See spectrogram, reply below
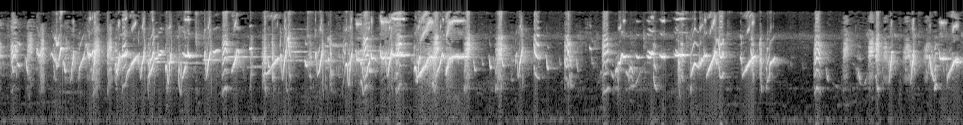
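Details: Lure recording of pied fantail (sikatan kipas) for attracting wild birds: bursts of rapid, tangled chirps and bright whistled slides, broken by short gaps around the middle and near the end, with a soft low hum.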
